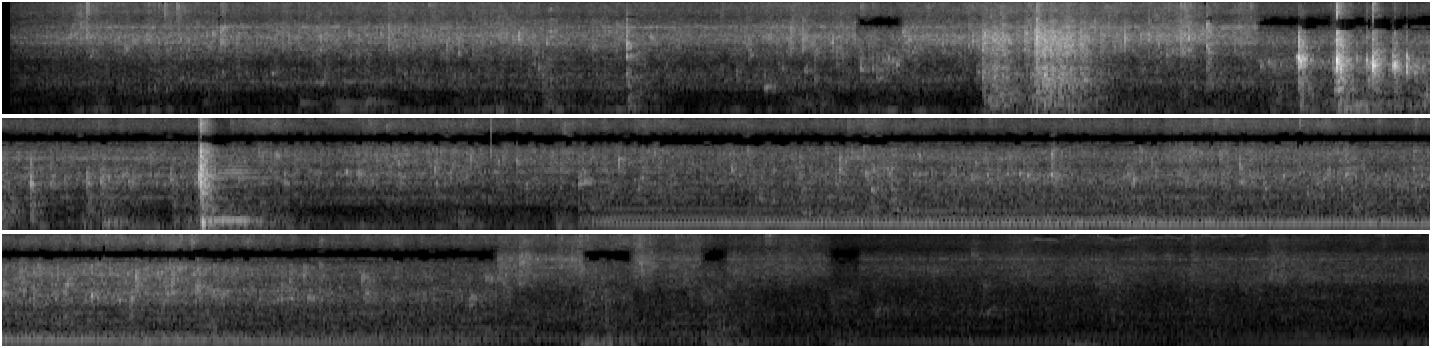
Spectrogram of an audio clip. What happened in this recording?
I was washing dishes, opened the microwave and put a dish inside it and closed it. I started the microwave and walked to the bedroom.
